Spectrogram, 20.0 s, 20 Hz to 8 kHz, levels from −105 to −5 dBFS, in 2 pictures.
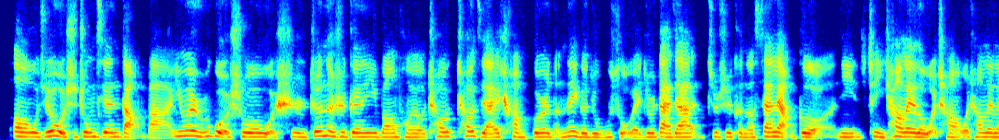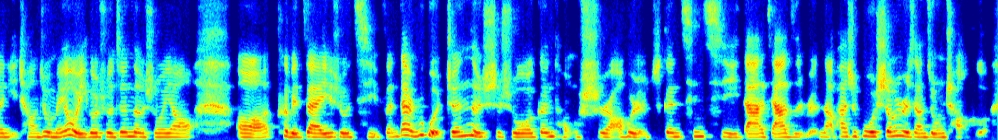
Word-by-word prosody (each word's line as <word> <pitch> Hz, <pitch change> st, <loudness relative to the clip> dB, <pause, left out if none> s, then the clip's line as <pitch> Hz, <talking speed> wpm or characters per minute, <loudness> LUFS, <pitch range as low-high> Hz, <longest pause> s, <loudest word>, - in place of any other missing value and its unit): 呃， 250 Hz, -1 st, +2 dB
我 235 Hz, -1 st, +1 dB
觉 235 Hz, +3 st, 0 dB
得 275 Hz, -, +5 dB
我 -, -, +5 dB
是 220 Hz, -, -8 dB
中 240 Hz, +2 st, -1 dB
间 235 Hz, 0 st, 0 dB
档 -, -, -2 dB
吧， 185 Hz, -1 st, -7 dB
因 265 Hz, +2 st, -3 dB
为 290 Hz, -, +3 dB
如 265 Hz, -2 st, 0 dB
果 240 Hz, -3 st, +4 dB
说 225 Hz, -2 st, +1 dB
我 215 Hz, -, -1 dB
是 225 Hz, -2 st, -1 dB
真 265 Hz, +6 st, 0 dB
的 265 Hz, -, 0 dB
是 245 Hz, -, -3 dB
跟 230 Hz, -1 st, 0 dB
一 230 Hz, -, -1 dB
帮 215 Hz, -1 st, -3 dB
朋 215 Hz, -1 st, -5 dB
友 205 Hz, -, -4 dB
超 245 Hz, +3 st, -3 dB
超 260 Hz, +2 st, -4 dB
级 255 Hz, -, -6 dB
爱 215 Hz, 0 st, +1 dB
唱 225 Hz, 0 st, -3 dB
歌 220 Hz, +3 st, 0 dB
儿 220 Hz, -, 0 dB
的， 210 Hz, -, -12 dB
那 260 Hz, +4 st, -2 dB
个 215 Hz, -3 st, 0 dB
就 210 Hz, 0 st, -2 dB
无 205 Hz, +2 st, -9 dB
所 215 Hz, 0 st, -6 dB
谓， 205 Hz, -1 st, -5 dB
就 220 Hz, -, -2 dB
是 215 Hz, -, 0 dB
大 235 Hz, -3 st, +3 dB
家 220 Hz, 0 st, +2 dB, 0.2 s
就 235 Hz, -, -8 dB
是 225 Hz, +1 st, -4 dB
可 220 Hz, 0 st, -7 dB
能 205 Hz, 0 st, -5 dB
3 245 Hz, +3 st, +1 dB
2 230 Hz, -4 st, +2 dB
个， 210 Hz, -1 st, +1 dB
你 215 Hz, 0 st, -3 dB
你 235 Hz, -, -1 dB
唱 250 Hz, +5 st, -1 dB
累 235 Hz, -1 st, +4 dB
了 220 Hz, -, +4 dB
我 -, -, -1 dB
唱， 210 Hz, -2 st, -5 dB
我 -, -, -4 dB
唱 230 Hz, 0 st, -5 dB
累 225 Hz, -, +1 dB
了 220 Hz, -, 0 dB
你 215 Hz, -1 st, -5 dB
唱， 215 Hz, -1 st, -6 dB
就 250 Hz, +1 st, +3 dB
没 225 Hz, +2 st, +1 dB
有 295 Hz, -6 st, +5 dB
一 200 Hz, -, 0 dB
个 220 Hz, 0 st, +4 dB
说 225 Hz, 0 st, +2 dB
真 245 Hz, +2 st, +3 dB
的 230 Hz, -3 st, +2 dB
说 215 Hz, 0 st, -3 dB
要， 210 Hz, -1 st, -2 dB, 0.4 s
呃， 205 Hz, -3 st, +1 dB
特 270 Hz, -, +4 dB
别 210 Hz, -4 st, +5 dB
在 210 Hz, 0 st, +4 dB
意 210 Hz, +2 st, +3 dB
说 220 Hz, -2 st, +2 dB
气 210 Hz, -1 st, -10 dB
氛。 230 Hz, +2 st, -5 dB
但 320 Hz, -2 st, +6 dB
如 335 Hz, -, +2 dB
果 470 Hz, +5 st, +5 dB
真 255 Hz, +4 st, +4 dB
的 245 Hz, -7 st, +4 dB
是 230 Hz, +1 st, -6 dB
说 215 Hz, -2 st, 0 dB
跟 230 Hz, +3 st, +1 dB
同 225 Hz, -1 st, -13 dB
事 220 Hz, 0 st, -3 dB
啊， 200 Hz, -, -3 dB
或 230 Hz, -, +3 dB
者 205 Hz, -, -1 dB
是 210 Hz, -, -13 dB
跟 230 Hz, -1 st, +1 dB
亲 250 Hz, +3 st, -2 dB
戚 235 Hz, -5 st, -6 dB
大 200 Hz, 0 st, +4 dB
家 210 Hz, -1 st, +5 dB
子 210 Hz, -1 st, -5 dB
人， -, -, -10 dB
哪 210 Hz, -, -5 dB
怕 245 Hz, 0 st, -2 dB
是 255 Hz, -, -2 dB
过 250 Hz, 0 st, +6 dB
生 260 Hz, +3 st, +3 dB
日， 245 Hz, -3 st, +5 dB
像 210 Hz, -3 st, -1 dB
这 210 Hz, -, +1 dB
种 210 Hz, -, -2 dB
场 -, -, -7 dB
合， 485 Hz, -, -14 dB
225 Hz, 335 characters per minute, -25 LUFS, 215-245 Hz, 0.4 s, 但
